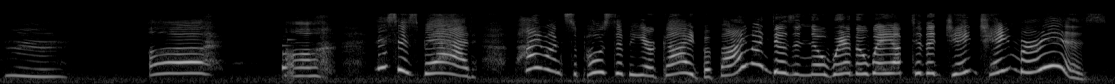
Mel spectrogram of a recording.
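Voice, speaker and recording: A woman voicing a small, cheerful, excitable childlike fairy guide who talks about herself in the third person in a video game. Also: extremely high pitch, slow pace, a little hiss or hum, heavily acted. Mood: worried, pondering.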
